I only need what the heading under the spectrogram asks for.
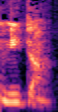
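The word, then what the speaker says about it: Gnetum: cycas C ওয়াই সি এ cycas গাছ Pinus P আই এন ইউ এস নিটাম জি এনই টি ইউ এম উচ্চারণটা নিটাম ইত্যাদি তারপরধর ধর এনজিওস্পারম যাদেরকে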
